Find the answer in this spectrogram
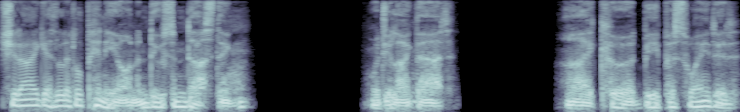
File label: Ambient Barks, en; Warframe; Mall Romance; Arthur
